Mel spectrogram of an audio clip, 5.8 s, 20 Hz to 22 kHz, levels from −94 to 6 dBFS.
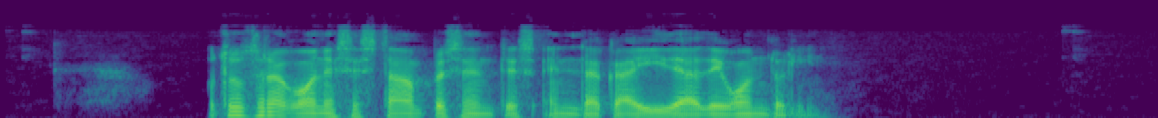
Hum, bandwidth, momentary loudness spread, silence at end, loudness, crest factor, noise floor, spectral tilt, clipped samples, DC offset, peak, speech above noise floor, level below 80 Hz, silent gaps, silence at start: none; 9.2 kHz; 10 LU; 1.7 s; -18 LUFS; 20 dB; -78 dBFS; -5 dB/octave; under 0.1%; under 0.1%; -2 dBFS; 60 dB; -52 dBFS; none; 1.05 s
